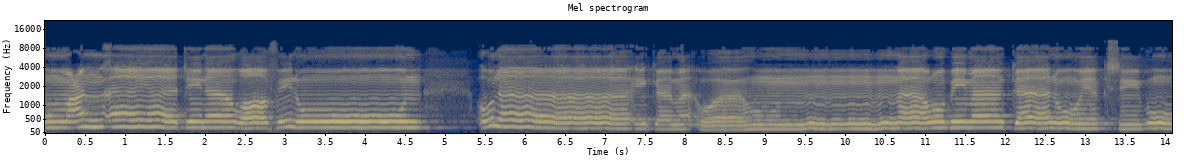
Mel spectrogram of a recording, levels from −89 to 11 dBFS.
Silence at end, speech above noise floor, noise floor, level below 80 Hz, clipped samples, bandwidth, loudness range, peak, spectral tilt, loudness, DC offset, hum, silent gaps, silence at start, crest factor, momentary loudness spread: 0 s; 25 dB; -43 dBFS; -64 dBFS; under 0.1%; 10 kHz; 4 LU; -4 dBFS; -4 dB/octave; -18 LUFS; under 0.1%; none; none; 0 s; 16 dB; 7 LU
